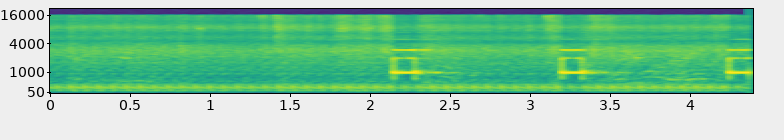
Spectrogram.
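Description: A steady, fast-pulsing engine drone, with three short electronic beeps about a second apart starting about halfway through, the beeps the loudest thing heard.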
